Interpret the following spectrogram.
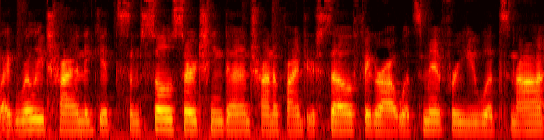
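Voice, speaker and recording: A woman talks at a very deep, low pitch. Noticeable background noise is present. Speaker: tarot reader. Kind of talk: tarot reading monologue. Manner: gets loud when excited; starts calm and low.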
